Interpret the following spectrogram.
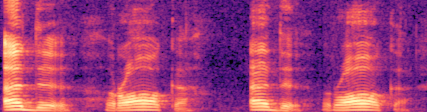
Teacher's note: Word کے اندر آپ نے سپریشن کر دی اور اس کو دو ورڈز میں ٹرن کر دیا ہے ایک ورڈ کو. تو یہ تمام قلقلہ کے اندر مسٹیکس ہو جاتی ہیں.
